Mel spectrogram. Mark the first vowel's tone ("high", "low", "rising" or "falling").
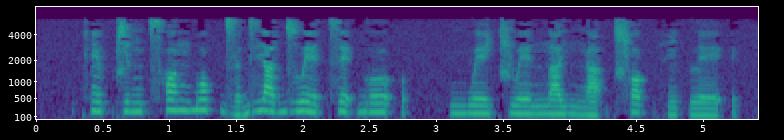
high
